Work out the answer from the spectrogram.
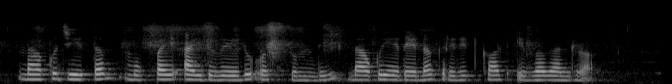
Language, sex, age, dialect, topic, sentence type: Telugu, female, 25-30, Utterandhra, banking, question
